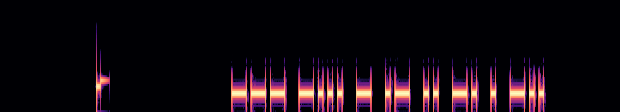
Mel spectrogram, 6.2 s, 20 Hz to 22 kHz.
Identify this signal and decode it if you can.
Morse code, heard as a keyed tone, about 25 wpm, 700 Hz. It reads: OBTAINED
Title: ED Suffix - Top 100 Words with Base Words 25wpm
